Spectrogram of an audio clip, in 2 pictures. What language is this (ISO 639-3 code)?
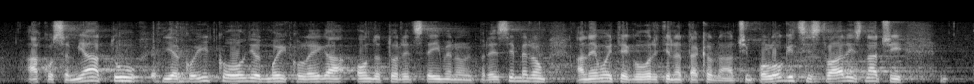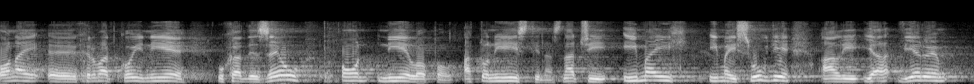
hrv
